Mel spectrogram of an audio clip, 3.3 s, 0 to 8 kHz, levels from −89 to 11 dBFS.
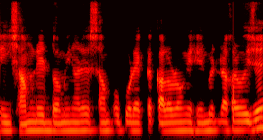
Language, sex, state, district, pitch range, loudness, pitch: Bengali, male, West Bengal, North 24 Parganas, 130-140 Hz, -38 LUFS, 135 Hz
